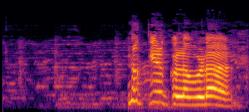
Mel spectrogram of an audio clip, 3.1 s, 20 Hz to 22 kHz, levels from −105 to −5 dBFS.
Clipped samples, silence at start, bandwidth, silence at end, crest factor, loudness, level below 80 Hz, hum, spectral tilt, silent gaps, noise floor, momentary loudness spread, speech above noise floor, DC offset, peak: under 0.1%; 1.6 s; 9.4 kHz; 0.25 s; 18 dB; -16 LUFS; -84 dBFS; none; 0 dB/octave; none; -54 dBFS; 11 LU; 38 dB; under 0.1%; -2 dBFS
